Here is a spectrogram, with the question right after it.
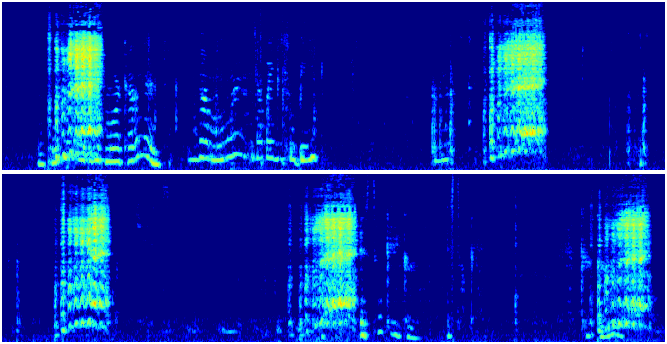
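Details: During kidding season on a homestead, a Nigerian Dwarf goat in labour repeats loud, bleating cries every three to four seconds. Soft human voices murmur in the pauses.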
